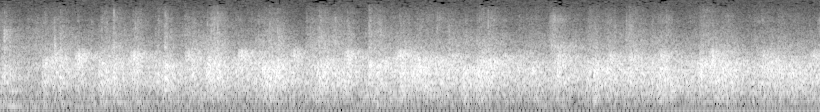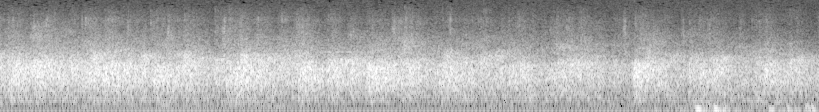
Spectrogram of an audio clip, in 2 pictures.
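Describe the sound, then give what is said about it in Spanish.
A crowd gives a welcoming applause to a visiting guest, clapping steadily for about eight seconds, a dense, even wash of many hands clapping at a constant loudness with no voices over it. “Así que le damos un aplauso de bienvenida.”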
